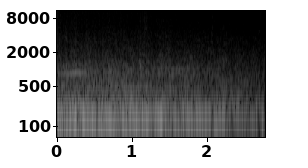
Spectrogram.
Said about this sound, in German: Der Transporter fährt auf die Kamera zu.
